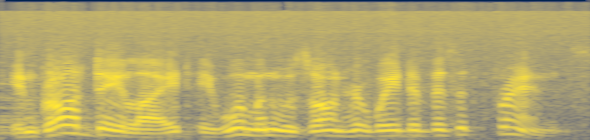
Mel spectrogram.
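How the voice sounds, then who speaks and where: A man's voice: on the high side, expressive, brisk, low-quality recording. A man narrating a 1960s educational film from a script in a grave, moralizing way. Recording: vintage film soundtrack with music. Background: background music.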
